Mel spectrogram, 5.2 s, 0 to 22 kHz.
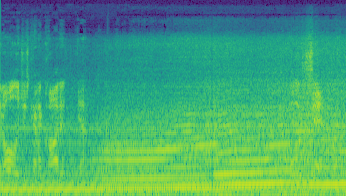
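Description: An Audi RS3 tuned as an IMS1000 build revs hard through downshifts, its engine note climbing in loud, sustained pitch sweeps heard from inside the car over road and cabin noise.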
